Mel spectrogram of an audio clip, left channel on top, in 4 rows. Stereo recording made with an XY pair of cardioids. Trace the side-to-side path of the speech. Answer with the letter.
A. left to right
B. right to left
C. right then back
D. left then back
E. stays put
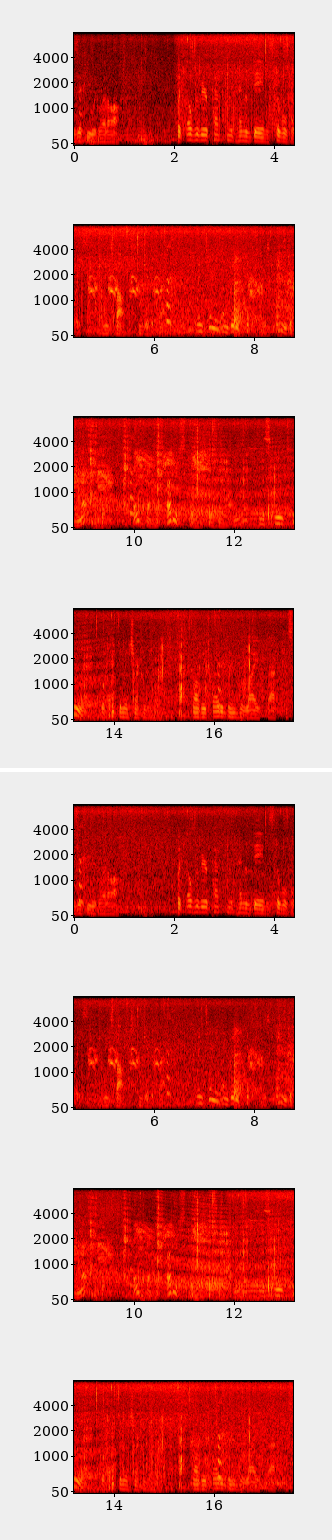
E.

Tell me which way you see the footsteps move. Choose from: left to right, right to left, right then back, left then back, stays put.
right then back.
